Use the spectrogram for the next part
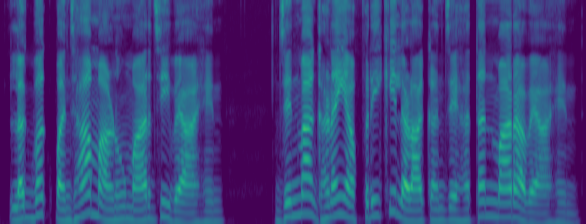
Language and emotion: Sindhi, neutral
